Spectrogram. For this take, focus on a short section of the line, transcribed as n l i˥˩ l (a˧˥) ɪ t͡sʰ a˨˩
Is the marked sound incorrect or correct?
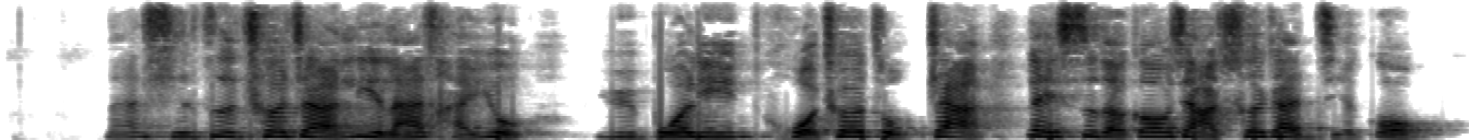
correct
